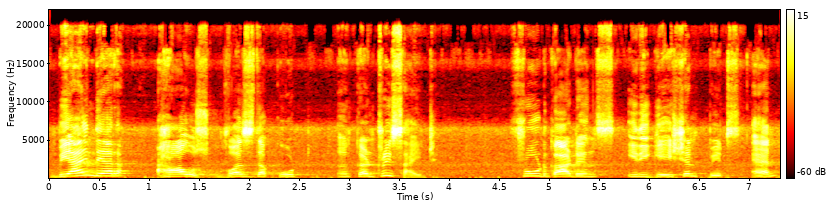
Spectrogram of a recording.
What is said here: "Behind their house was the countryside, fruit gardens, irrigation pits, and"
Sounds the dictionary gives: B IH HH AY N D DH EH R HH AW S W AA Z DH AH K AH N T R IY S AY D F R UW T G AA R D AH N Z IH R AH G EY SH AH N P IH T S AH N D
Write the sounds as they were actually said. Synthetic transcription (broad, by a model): B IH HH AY N D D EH R HH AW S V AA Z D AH K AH N T R IY S AY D F R UW T G AA R D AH N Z IH R AH G EY SH AH N P IH T S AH N D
